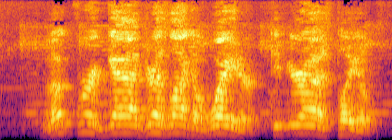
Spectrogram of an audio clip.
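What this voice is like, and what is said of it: Put-on redneck accent. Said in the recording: “That's your redneck accent.”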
